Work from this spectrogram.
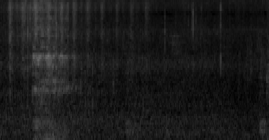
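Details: One deep, short grunt from a rolling Holsteiner horse, followed by a quiet, low rumble and faint rustling.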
